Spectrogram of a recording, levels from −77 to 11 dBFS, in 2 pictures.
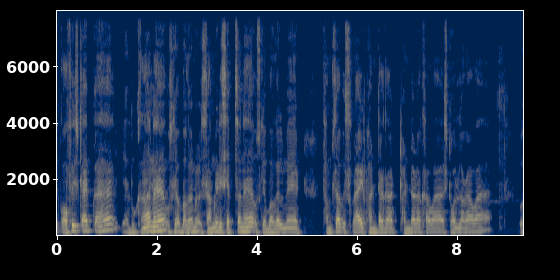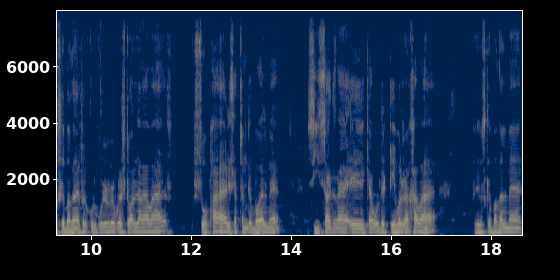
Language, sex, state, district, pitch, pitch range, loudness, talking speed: Hindi, male, Bihar, Muzaffarpur, 140 Hz, 135-145 Hz, -24 LUFS, 200 wpm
